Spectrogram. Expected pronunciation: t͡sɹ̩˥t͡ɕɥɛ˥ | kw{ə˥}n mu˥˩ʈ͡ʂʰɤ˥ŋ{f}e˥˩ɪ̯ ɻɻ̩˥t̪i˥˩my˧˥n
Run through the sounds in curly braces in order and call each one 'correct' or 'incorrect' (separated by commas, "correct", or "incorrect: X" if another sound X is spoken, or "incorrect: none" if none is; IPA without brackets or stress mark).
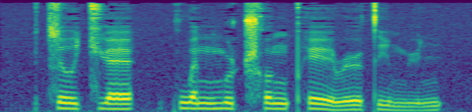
correct, incorrect: pʰ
